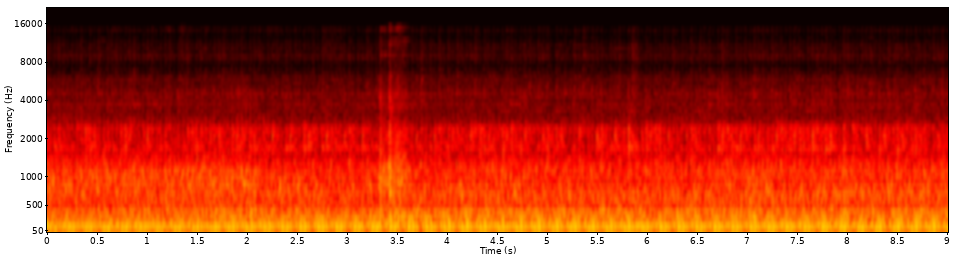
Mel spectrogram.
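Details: Toyota Kijang 2L diesel, first start after an engine overhaul for low compression and abnormal noise: even, regular diesel clatter at steady idle, no tapping or misfire; runs smooth, oil pressure up, no smoke, healthy.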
